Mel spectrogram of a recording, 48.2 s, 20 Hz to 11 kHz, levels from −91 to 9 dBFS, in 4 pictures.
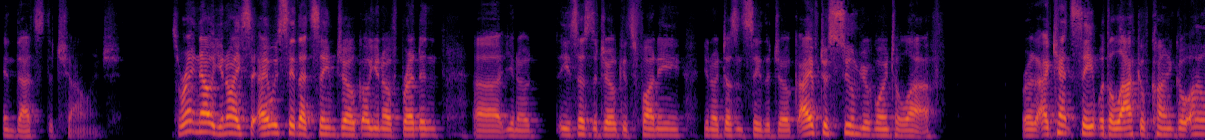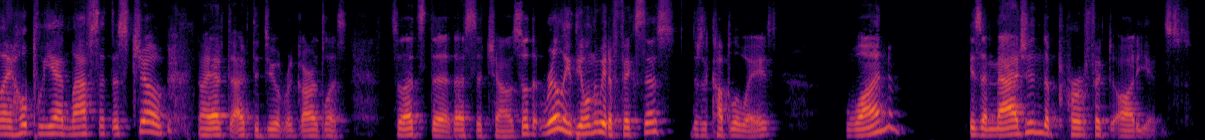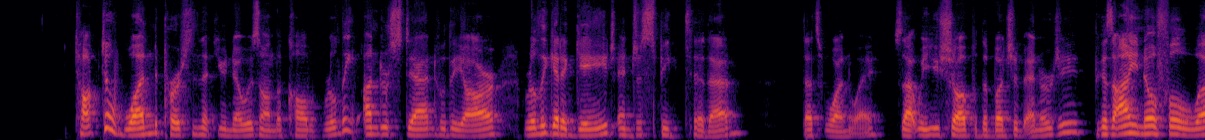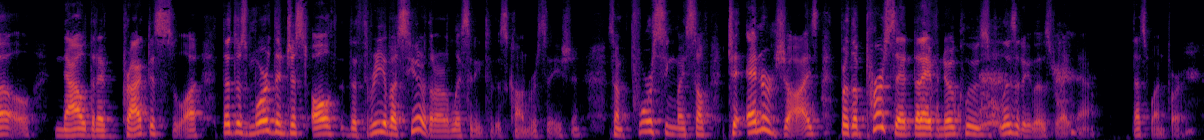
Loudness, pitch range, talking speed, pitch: -30 LUFS, 140-180 Hz, 240 wpm, 155 Hz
